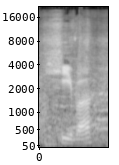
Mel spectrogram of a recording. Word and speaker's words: Khiva: Alright guys, welcome to Khiva, or as locals pronounce it, Khiva.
